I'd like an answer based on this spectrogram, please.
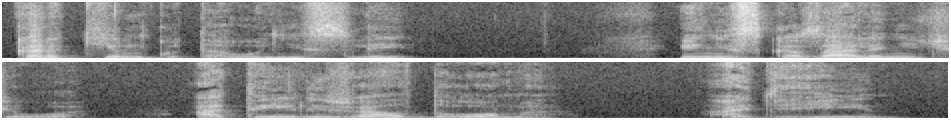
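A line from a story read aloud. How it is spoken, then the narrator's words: Whispering in the ear. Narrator (Russian): кто-то будто зашептал на ухо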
